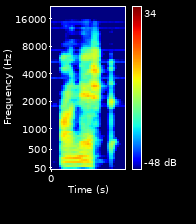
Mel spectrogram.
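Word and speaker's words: honest: मतलब सम्मान एच ओ एन ई एस टी ऑनेस्ट ऑनेस्ट मतलब ईमानदार एच ओ यू आर आवर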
